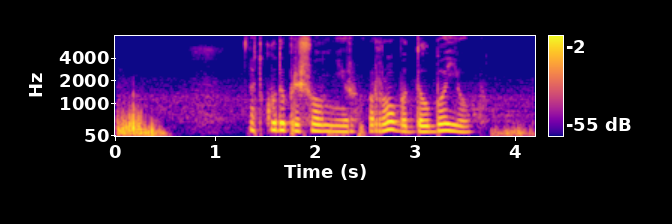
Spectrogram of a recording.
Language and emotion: Russian, angry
